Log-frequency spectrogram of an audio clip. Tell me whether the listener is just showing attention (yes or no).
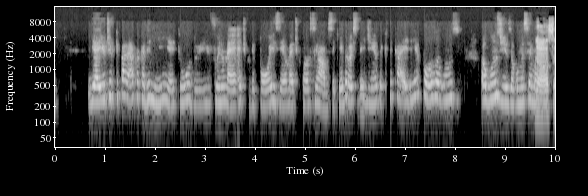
no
